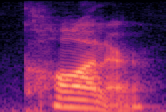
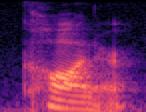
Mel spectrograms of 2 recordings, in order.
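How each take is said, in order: First: The second syllable has a reduced 'er' vowel. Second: The second syllable has a reduced 'er' vowel.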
